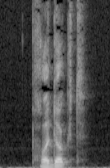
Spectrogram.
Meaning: product
- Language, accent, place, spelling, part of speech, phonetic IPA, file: German, Germany, Berlin, Produkt, noun, [pʁoˈdʊkt], De-Produkt.ogg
